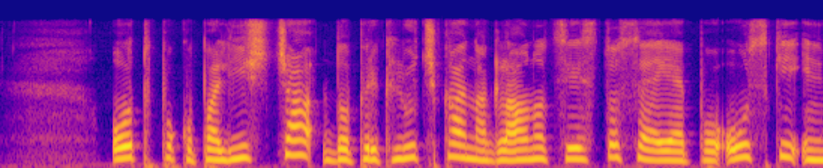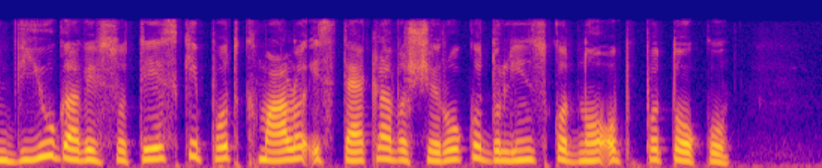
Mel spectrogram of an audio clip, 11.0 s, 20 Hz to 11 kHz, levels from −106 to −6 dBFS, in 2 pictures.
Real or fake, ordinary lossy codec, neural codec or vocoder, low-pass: real; AAC, 64 kbps; none; 7.2 kHz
